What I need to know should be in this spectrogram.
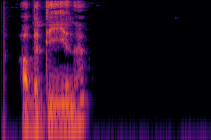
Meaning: definite plural of abbedi
- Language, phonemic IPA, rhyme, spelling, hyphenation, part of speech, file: Norwegian Bokmål, /ɑbəˈdiːənə/, -ənə, abbediene, ab‧be‧di‧en‧e, noun, NB - Pronunciation of Norwegian Bokmål «abbediene».ogg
